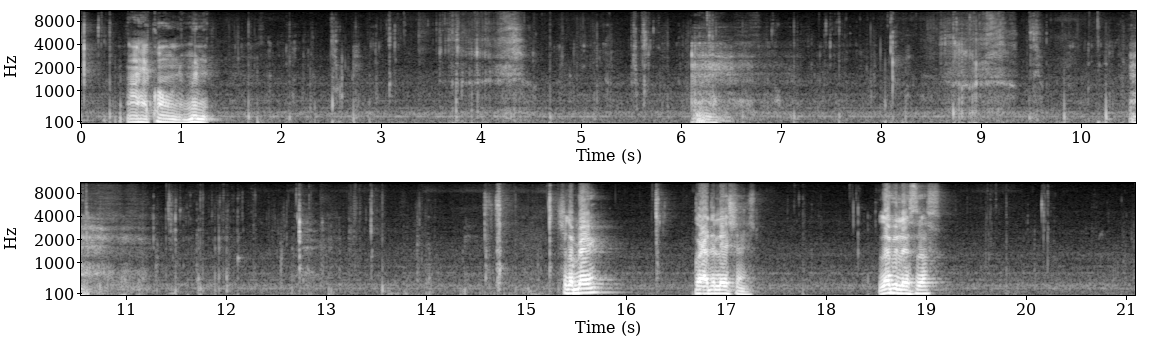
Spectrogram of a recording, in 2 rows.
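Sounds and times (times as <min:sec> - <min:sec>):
chewing corn on the cob: 0:01.4 - 0:15.3.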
